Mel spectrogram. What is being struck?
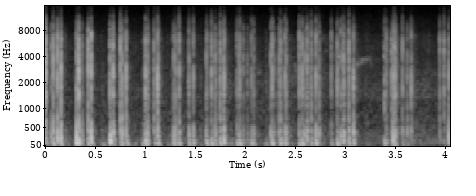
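Hardcover book.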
